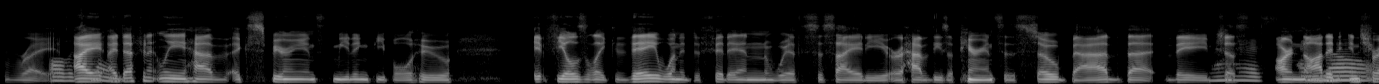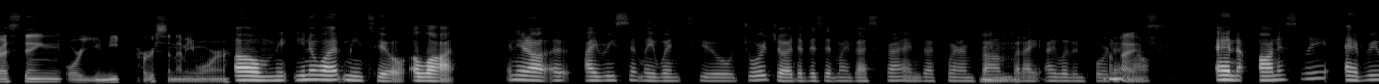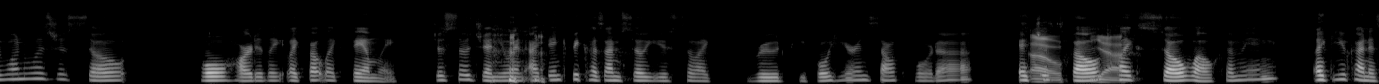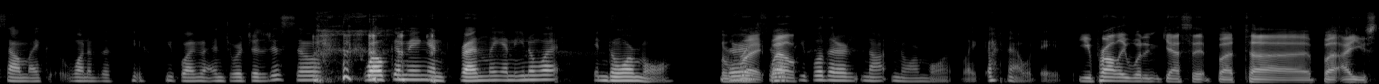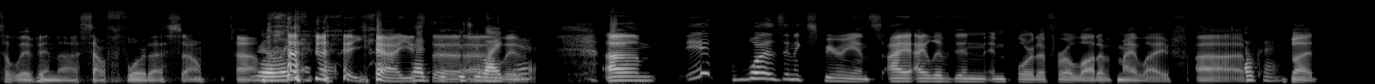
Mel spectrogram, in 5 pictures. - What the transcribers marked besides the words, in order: other background noise; chuckle; laugh; chuckle; laugh; laughing while speaking: "Yeah"; tapping
- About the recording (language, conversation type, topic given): English, unstructured, How do you balance fitting in and standing out?
- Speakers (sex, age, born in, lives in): female, 20-24, United States, United States; female, 35-39, Turkey, United States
